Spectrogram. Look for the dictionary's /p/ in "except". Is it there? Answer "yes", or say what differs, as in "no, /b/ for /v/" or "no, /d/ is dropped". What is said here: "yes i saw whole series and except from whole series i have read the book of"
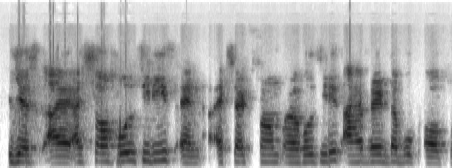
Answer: no, /p/ is dropped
